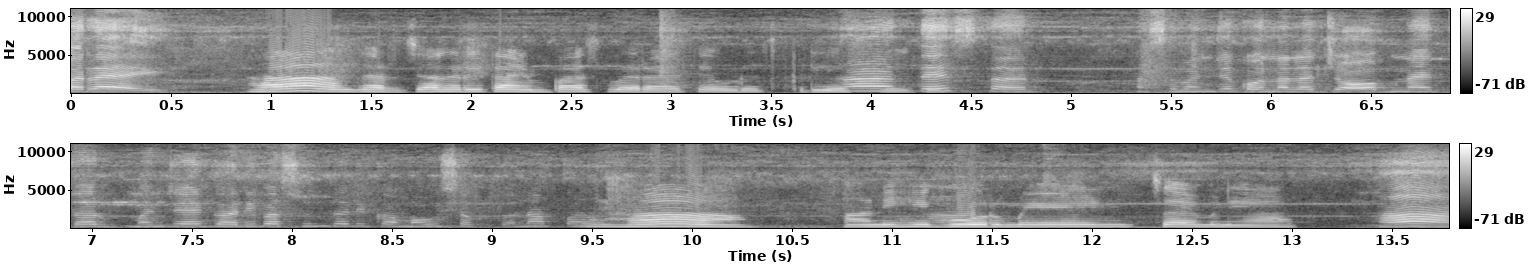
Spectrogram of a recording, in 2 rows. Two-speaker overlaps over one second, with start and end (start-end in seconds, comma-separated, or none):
none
